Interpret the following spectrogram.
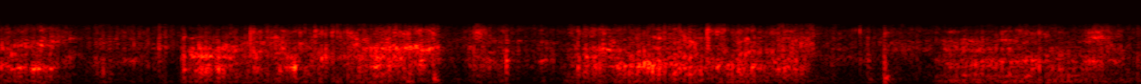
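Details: Two Rottweilers playing together, giving rough, harsh growls and grunting yips in bursts of a second or two, broken by brief quiet gaps.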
